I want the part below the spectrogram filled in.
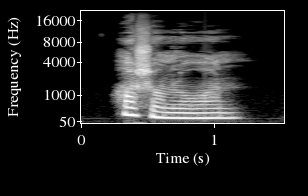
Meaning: similarly
- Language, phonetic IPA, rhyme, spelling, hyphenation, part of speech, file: Hungarian, [ˈhɒʃonloːɒn], -ɒn, hasonlóan, ha‧son‧ló‧an, adverb, Hu-hasonlóan.ogg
